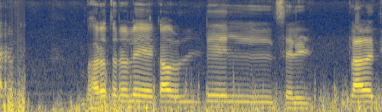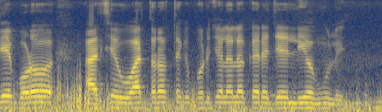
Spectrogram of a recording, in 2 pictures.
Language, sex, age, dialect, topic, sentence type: Bengali, female, 18-24, Jharkhandi, banking, statement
